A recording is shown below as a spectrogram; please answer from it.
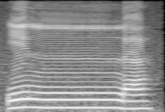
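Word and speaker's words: إنّا: kita namakan Dengan gunah cara membacanya adalah kita menahan suara nnya dua harakat Inna kemudian na pada lafal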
